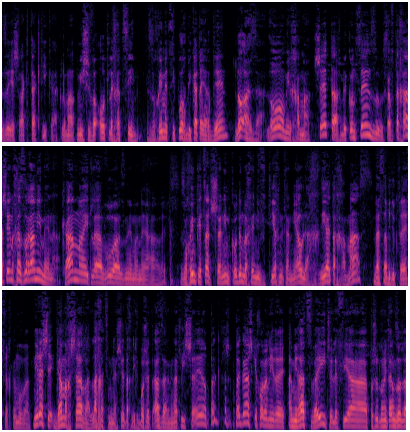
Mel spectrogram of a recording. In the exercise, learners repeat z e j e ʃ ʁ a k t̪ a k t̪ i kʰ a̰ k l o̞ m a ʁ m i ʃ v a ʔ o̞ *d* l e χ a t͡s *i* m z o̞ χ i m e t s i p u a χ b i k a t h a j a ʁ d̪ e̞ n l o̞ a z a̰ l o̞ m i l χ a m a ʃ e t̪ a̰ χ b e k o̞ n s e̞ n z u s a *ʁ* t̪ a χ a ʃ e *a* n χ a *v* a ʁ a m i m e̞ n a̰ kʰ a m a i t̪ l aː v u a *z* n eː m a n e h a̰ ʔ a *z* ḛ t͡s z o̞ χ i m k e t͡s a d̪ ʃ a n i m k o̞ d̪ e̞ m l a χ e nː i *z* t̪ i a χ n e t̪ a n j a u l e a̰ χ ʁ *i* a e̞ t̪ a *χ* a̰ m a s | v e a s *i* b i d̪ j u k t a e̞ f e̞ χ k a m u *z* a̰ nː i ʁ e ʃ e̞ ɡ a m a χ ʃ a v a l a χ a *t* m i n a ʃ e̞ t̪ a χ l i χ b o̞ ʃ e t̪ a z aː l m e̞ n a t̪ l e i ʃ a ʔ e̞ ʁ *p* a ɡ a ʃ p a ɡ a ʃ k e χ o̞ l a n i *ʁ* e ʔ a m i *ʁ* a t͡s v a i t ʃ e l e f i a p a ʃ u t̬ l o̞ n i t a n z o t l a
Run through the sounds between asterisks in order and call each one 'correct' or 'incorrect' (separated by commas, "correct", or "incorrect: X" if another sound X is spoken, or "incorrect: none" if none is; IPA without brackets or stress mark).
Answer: incorrect: t, correct, incorrect: v, incorrect: e, incorrect: z, correct, incorrect: ʁ, incorrect: v, correct, correct, incorrect: a, incorrect: v, incorrect: t͡s, correct, correct, correct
